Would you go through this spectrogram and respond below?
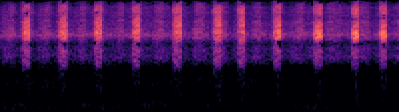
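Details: Camouflaged cicada on the hills in full song: bright rasping buzzes pulsing roughly three times a second, each burst short and strident, with quiet low rumble between them.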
